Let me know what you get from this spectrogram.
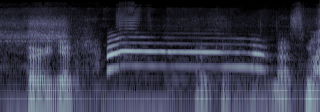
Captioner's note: screaming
